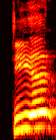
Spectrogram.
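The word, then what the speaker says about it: tear: टीयर और टेयर दोनों के स्पेलिंग सेम है, लेकिन मीनिंग्स अलग हैं, प्रोनाउंसिएशन भी अलग है।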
